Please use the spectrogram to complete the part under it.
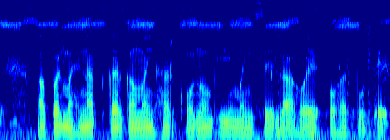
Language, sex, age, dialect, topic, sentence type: Chhattisgarhi, male, 25-30, Northern/Bhandar, banking, statement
